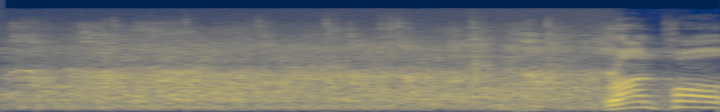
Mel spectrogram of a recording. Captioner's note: laughs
